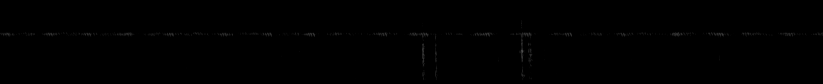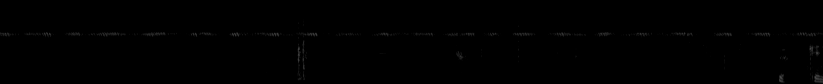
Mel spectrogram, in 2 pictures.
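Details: Crickets keep up a steady, high, ringing trill at sunset on safari, with scattered clicks and knocks, while lions roar and a hyena and leopard were heard far off.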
